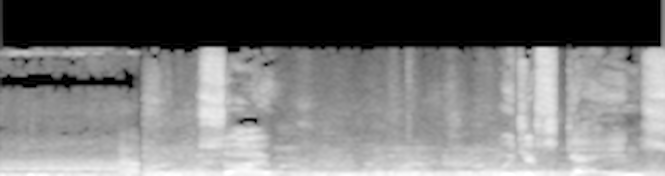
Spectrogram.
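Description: A boy talks with animation close to the microphone.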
